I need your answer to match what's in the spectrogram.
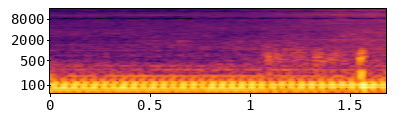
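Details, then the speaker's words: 2003 RAM 1500 3.7 after replacing a bad PCM with an internal failed voltage regulator: steady, smooth, even idle with no knocks or misses, staying running with a battery cable loosened; normal idle. "we're gonna crank it up real quick and I'm going to show you right she's running"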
